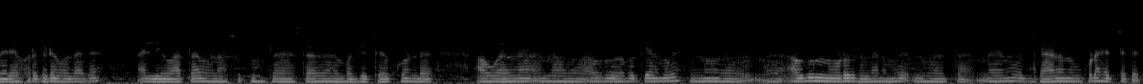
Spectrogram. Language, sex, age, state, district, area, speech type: Kannada, male, 18-30, Karnataka, Dharwad, rural, spontaneous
